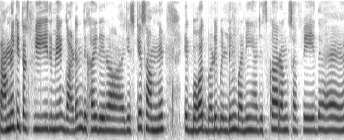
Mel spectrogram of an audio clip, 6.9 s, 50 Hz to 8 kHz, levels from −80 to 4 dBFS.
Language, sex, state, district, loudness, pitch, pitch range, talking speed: Hindi, male, Bihar, West Champaran, -16 LUFS, 270 Hz, 260-285 Hz, 180 wpm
